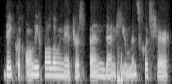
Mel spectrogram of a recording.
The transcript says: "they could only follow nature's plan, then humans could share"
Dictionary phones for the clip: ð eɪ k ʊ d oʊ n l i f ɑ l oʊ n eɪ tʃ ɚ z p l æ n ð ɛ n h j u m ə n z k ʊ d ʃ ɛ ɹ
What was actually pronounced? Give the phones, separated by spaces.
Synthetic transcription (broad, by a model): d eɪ k ʊ d oʊ n l i f ɑ l oʊ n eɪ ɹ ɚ s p ɛ n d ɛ n h j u m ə n s k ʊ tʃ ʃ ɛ ɹ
